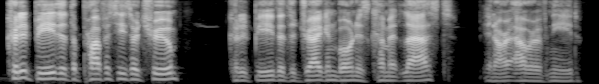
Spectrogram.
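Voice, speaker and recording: A man's voice: fairly high pitch, steady tone, fast, sharp tone, no room sound, clean studio sound. An actor voicing a bossy, scheming young boy wizard in a cartoon game, with a nasal, whiny delivery. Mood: pompous. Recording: game audio with music behind.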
